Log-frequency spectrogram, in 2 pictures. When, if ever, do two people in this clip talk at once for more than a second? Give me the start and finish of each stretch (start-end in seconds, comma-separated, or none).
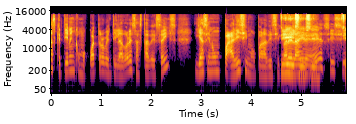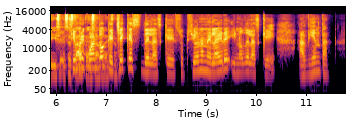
4.6-7.2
